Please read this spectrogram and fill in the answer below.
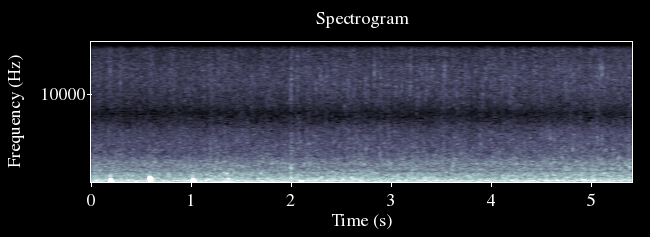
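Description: Steady rush of fast-flowing stream water, with three short sharp splashes in the first second as hands and a cast net are worked in the water.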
